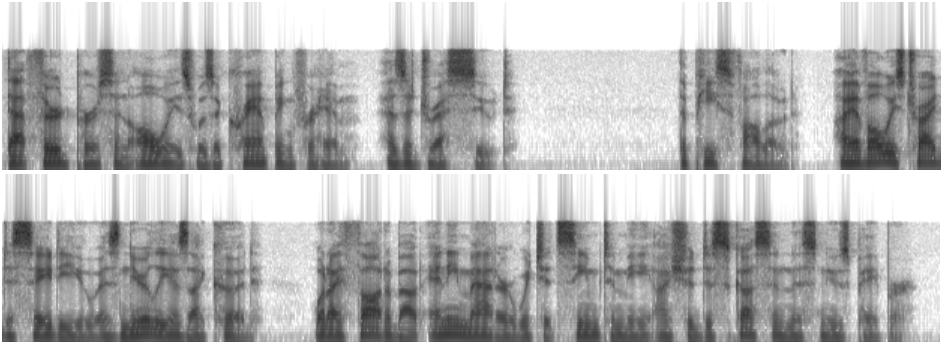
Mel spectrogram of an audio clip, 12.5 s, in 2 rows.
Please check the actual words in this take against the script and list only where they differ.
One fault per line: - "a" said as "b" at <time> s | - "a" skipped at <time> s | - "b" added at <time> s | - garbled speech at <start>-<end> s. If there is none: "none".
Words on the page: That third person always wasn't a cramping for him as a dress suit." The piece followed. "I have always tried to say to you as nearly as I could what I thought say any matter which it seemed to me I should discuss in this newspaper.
- "wasn't" said as "was" at 1.3 s
- "say" said as "about" at 8.8 s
